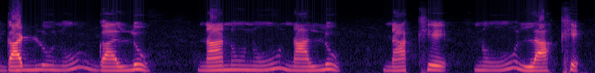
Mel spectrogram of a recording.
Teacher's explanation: ડ અને ન અમુક સંજોગોમાં એ એનો લ થઈ જાય છે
